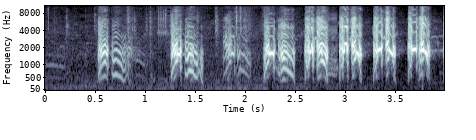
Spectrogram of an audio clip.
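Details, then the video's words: Francolin (jungle partridge, teetar) calling: loud, harsh, nasal notes in a quickening series, about eight in four seconds, each with a rough rising-falling tone. "Francolin Calling Voice"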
